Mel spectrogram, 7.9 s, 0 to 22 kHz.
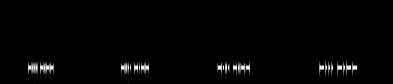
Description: Morse code, heard as a keyed tone, about 48 wpm, 700 Hz. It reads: BY BY BY BY
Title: Speed-Racing Top 100 Words 40wpm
